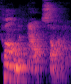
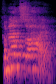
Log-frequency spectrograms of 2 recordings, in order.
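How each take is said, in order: First: Gentle invitation. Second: "Come outside." sharp and high, exclaimed; the pastor exclaims the literal Greek command; exclamation. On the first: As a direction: coax "Come outside" gently, slowly. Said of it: "I want you to come out". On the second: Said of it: "It's an interjection, an exclamation". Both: Shown as a demonstration.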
